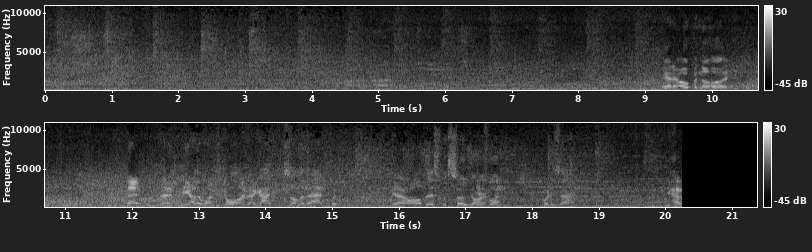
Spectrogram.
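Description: A large electric fan hums steadily with a low drone.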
